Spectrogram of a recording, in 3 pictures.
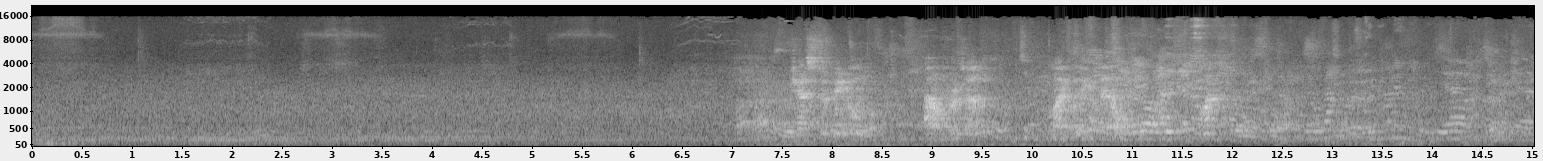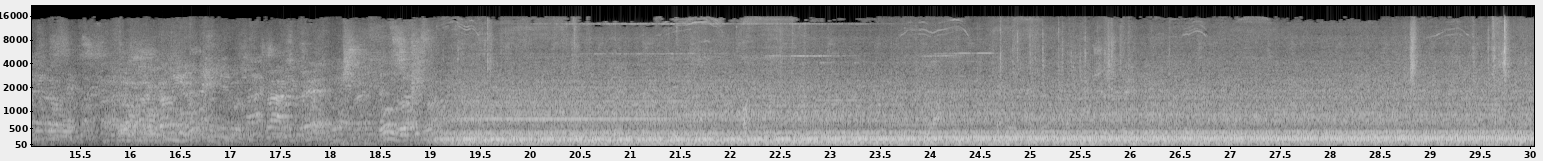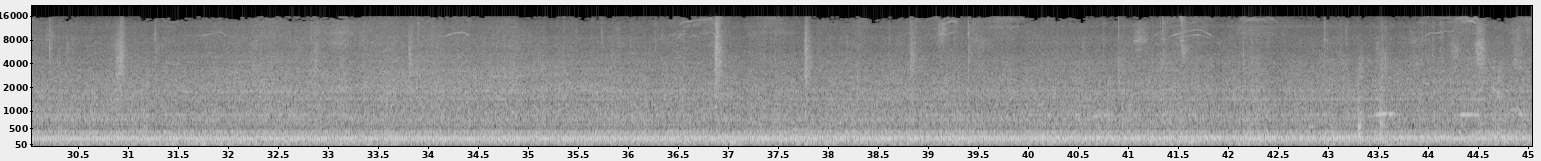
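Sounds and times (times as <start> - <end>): train engine hum: 0.0 - 45.0
wheels rumbling on rails: 18.8 - 45.0.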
